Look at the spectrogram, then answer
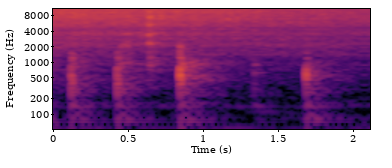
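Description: Chopped garlic frying in oil gets stirred, with a soft sizzle underneath and four or five scraping strokes of the spoon at an uneven pace, close by and without talk.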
